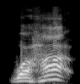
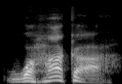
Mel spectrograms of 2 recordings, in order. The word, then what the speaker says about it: Oaxaca: MKI Sports says, it's pronounced Waha. Okay, there we go. Thank you. It's pronounced as Oaxaca.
